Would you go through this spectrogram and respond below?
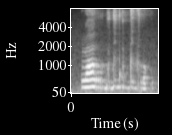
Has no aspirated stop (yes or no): yes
